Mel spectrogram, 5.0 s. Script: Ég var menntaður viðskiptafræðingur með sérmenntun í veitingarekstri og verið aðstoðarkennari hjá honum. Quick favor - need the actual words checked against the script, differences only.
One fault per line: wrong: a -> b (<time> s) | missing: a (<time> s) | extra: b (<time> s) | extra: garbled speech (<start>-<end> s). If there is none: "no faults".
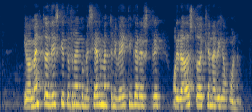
no faults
